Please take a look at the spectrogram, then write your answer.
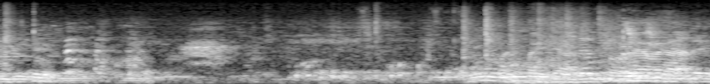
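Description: Soft cooing of homing pigeons close by, mixed with low murmuring voices and background chatter.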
